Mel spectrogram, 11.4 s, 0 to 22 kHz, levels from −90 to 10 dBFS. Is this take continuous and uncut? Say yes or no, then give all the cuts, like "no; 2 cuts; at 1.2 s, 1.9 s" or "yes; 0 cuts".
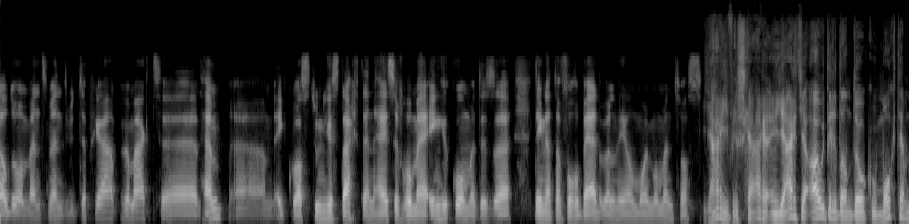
no; 2 cuts; at 2.5 s, 7.5 s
